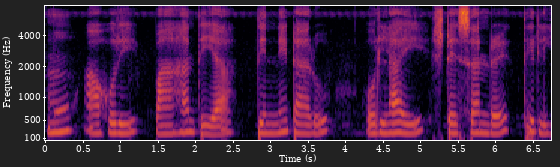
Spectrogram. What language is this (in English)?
Odia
